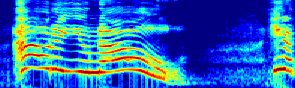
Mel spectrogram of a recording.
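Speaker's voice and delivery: how do you know, stretched high and slow; incredulous. Real, not acted.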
